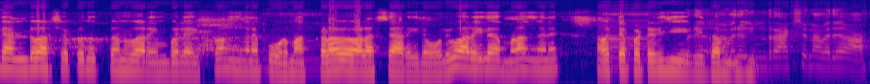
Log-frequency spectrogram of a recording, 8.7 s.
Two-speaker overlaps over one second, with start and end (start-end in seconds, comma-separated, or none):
none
